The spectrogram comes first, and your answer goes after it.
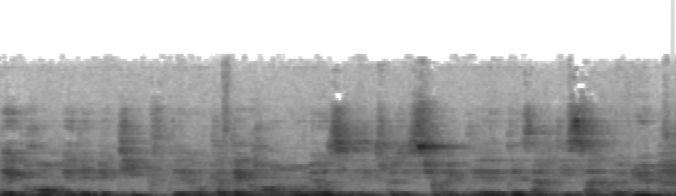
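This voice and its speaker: A woman's voice: on the low side, a little mellow. A woman who is not a native French speaker, answering on a panel as an exhibitions director, often restarting and searching for words. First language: Dutch or another language, not French. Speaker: exhibitions director at a federal arts institution. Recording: distant mic in a reverberant hall with faint noise.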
